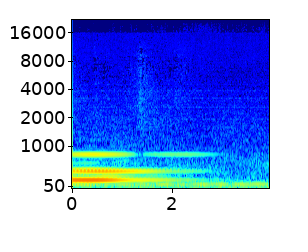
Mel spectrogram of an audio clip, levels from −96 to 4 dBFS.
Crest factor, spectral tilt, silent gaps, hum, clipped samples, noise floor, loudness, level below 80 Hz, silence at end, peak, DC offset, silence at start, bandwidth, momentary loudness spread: 14 dB; -10.5 dB/octave; none; none; under 0.1%; -45 dBFS; -24 LUFS; -52 dBFS; 0.05 s; -12 dBFS; under 0.1%; 0 s; 4.1 kHz; 26 LU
